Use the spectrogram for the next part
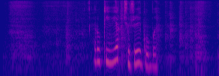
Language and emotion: Russian, neutral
